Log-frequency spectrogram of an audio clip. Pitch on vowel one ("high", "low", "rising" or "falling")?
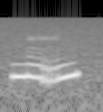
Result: low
